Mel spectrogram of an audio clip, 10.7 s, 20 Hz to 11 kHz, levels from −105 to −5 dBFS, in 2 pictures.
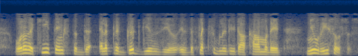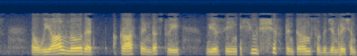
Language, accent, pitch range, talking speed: English, Indian, 135-175 Hz, 205 wpm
